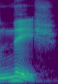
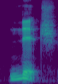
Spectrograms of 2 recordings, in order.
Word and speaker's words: niche: business parlance what is your niche or niche as some people pronounce it a niche is a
